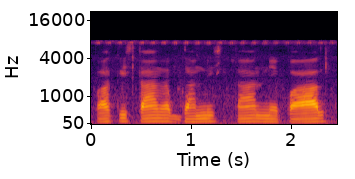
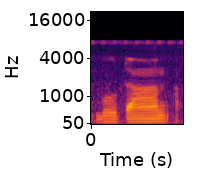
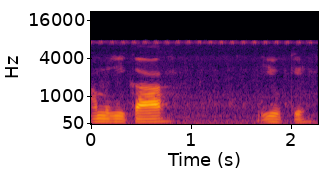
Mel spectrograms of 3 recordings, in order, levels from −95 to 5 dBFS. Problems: constant background noise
